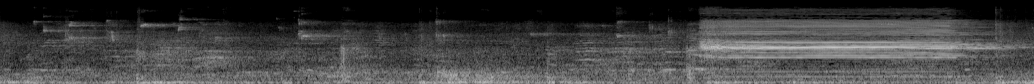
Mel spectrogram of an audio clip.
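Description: Gym scoreboard buzzer sounding one long, steady blast of about three seconds near the end. Before it, volleyballs bounce and are hit on the hardwood court among players' voices, echoing in the large gym.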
